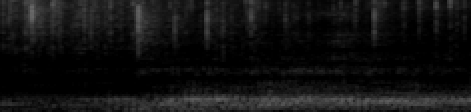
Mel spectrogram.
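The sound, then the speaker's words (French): A thunder box, or spring drum, is played during a sound-storytelling workshop in a media library, rumbling in a steady, warbling low roar for about two seconds, loud and sustained with a faint metallic shimmer on top and no voices. “Ça, c'est une boîte à tonnerre.”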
